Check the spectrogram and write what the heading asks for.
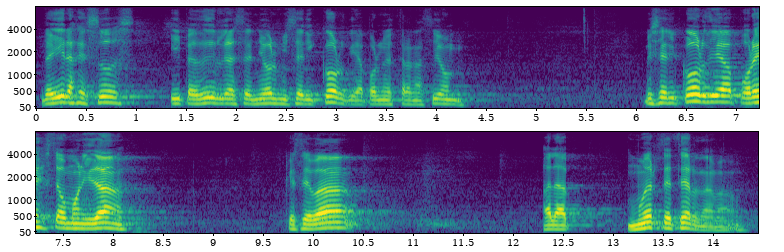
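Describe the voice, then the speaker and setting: A man with a Peruvian Spanish accent, a pastor preaching a sermon, moving from quiet storytelling to shouted preaching in a church. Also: medium pitch, takes it slowly, long pauses. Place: church hall. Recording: long hall reverb.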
